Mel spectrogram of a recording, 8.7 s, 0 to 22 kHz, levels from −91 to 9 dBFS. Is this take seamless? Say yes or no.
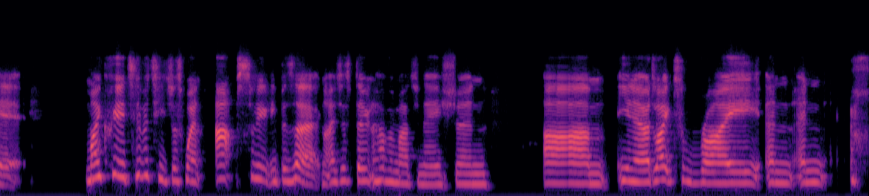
no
